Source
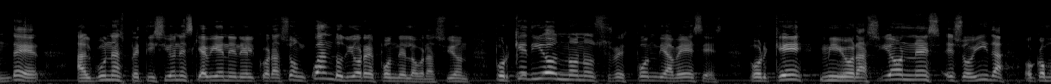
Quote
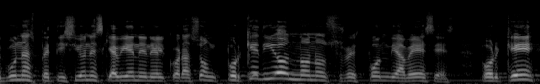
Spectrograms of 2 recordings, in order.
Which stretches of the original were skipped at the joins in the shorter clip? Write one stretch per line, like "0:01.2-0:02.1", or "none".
0:03.1-0:04.9

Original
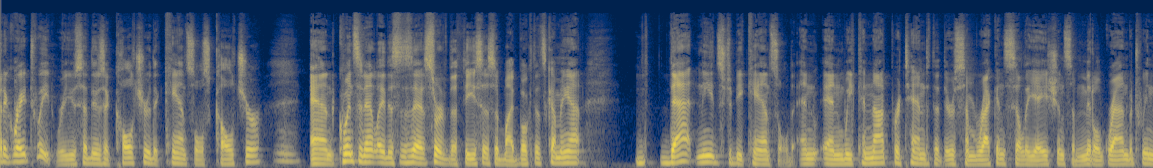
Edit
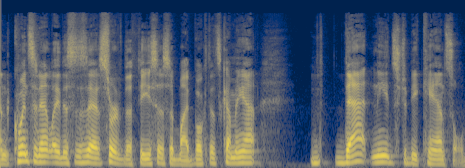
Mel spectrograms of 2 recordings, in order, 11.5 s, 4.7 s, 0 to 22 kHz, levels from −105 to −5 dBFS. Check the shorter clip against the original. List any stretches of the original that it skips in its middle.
none

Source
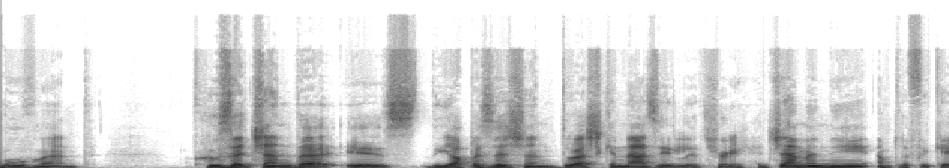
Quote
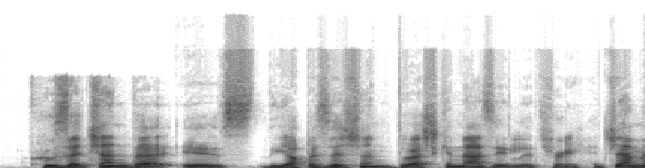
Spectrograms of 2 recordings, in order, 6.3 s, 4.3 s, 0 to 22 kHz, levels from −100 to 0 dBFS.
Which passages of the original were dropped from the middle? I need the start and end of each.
none

